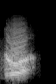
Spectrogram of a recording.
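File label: Russian speech, Mi-8MT; Messages two; DCS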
